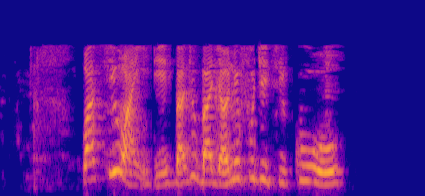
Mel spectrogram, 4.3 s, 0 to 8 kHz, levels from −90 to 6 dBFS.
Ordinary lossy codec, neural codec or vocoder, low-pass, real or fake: AAC, 16 kbps; none; 7.2 kHz; real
